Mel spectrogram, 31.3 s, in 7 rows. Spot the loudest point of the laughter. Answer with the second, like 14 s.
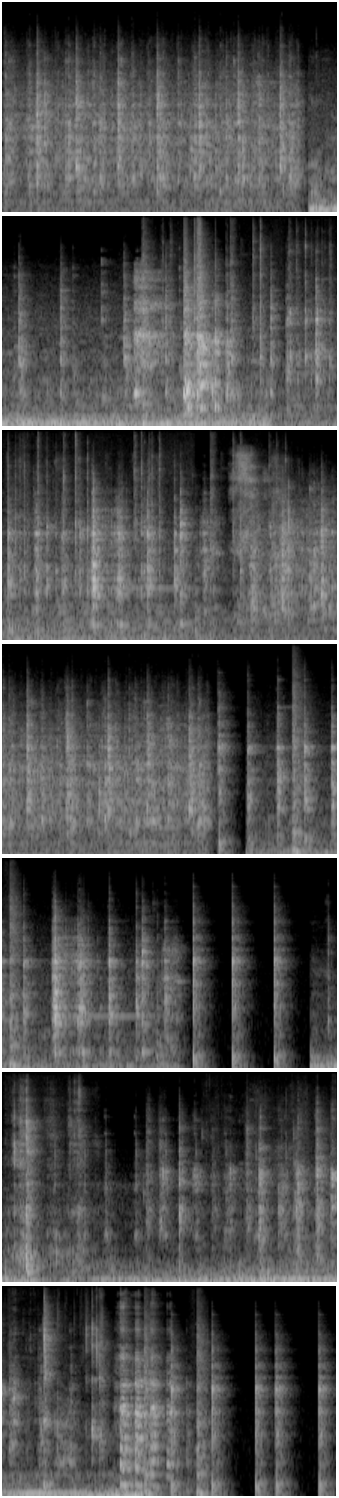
7 s.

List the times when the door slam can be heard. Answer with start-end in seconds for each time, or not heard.
6.3-7.2, 17.2-18.1, 28.6-29.6.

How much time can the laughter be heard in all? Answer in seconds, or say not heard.
3 s.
